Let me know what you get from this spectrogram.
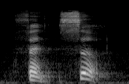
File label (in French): "Rose" Mandarin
